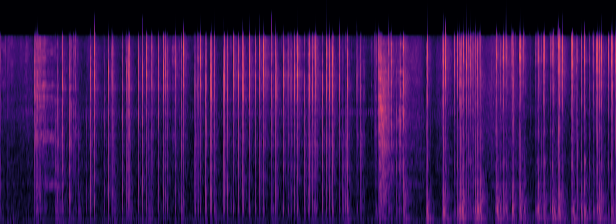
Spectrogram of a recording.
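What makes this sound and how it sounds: Long nails tap and scratch a solid wooden ruler, held at first and then lying on a table. A rapid, uneven stream of bright, dry clicks and scratchy strokes comes after a brief quiet start. Each hit dies away almost at once, with little low end.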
